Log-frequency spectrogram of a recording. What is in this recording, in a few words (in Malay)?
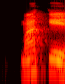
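"makin", Malay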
